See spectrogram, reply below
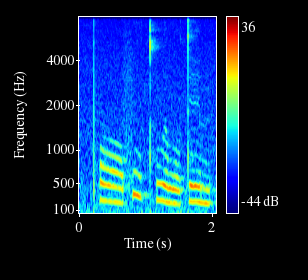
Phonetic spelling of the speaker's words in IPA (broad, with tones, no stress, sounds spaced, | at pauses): pʰ ɔː˧˩ f u˥˨ t̪ʰ u˥˨ ə̯ ʋ o˧˩ t̪ e˥˨ m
